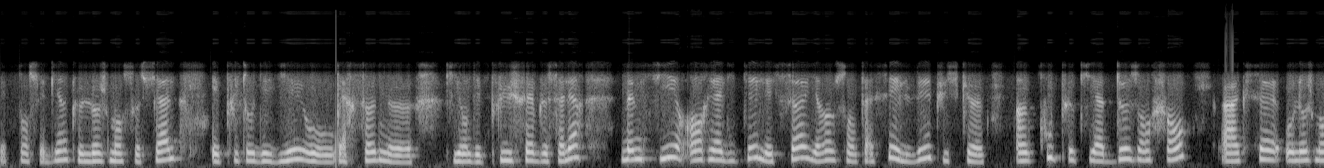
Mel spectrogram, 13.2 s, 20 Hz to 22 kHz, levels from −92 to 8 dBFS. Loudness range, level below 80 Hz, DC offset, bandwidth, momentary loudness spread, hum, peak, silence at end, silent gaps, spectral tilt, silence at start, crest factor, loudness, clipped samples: 2 LU; -62 dBFS; under 0.1%; 5 kHz; 6 LU; none; 0 dBFS; 0 s; none; -8 dB/octave; 0 s; 16 dB; -17 LUFS; under 0.1%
